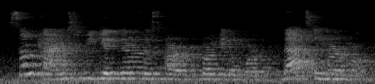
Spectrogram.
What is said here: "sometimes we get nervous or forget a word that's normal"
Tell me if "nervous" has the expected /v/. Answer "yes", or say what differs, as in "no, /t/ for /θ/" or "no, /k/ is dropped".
no, /f/ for /v/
